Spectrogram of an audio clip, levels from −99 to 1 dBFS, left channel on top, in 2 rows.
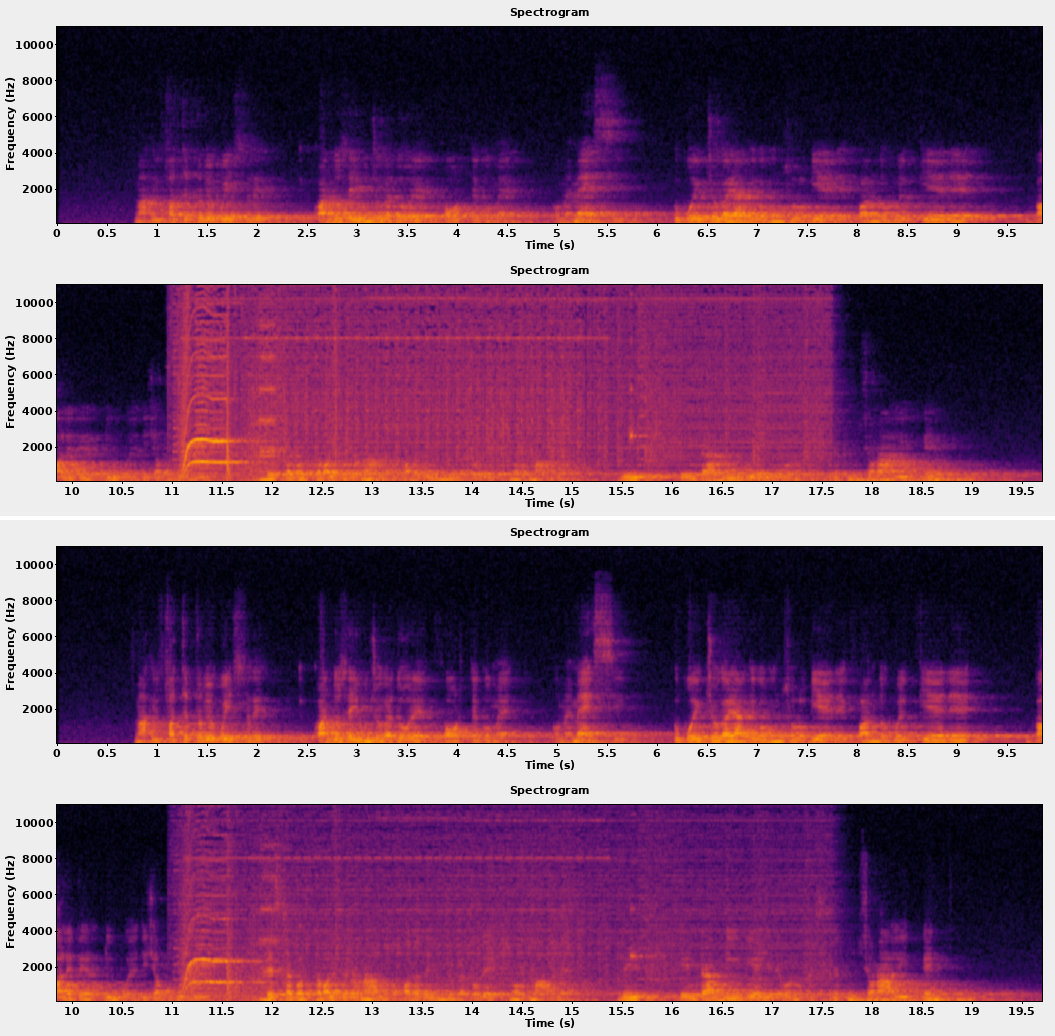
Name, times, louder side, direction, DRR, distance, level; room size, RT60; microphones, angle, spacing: voice 1, 0.8-2.1 2.6-4.5 5.0-5.7 6.2-9.2 9.7-11.4 11.9-15.0 15.4-15.8 16.1-18.8, right 2 dB, 40° right, 3 dB, 0.7 m, -27 dB
sound 1, 10.9-17.6, left 5 dB, 40° left, 0.7 m, -32 dB
16.0 x 7.0 x 4.2 m, 2.9 s
head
